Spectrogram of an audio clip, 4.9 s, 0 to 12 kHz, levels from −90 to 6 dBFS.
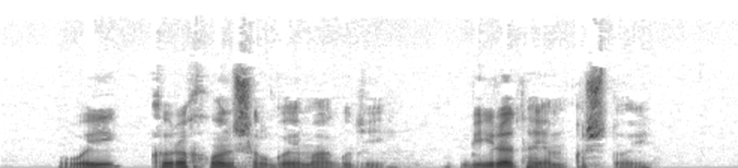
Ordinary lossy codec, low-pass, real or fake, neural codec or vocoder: AAC, 64 kbps; 10.8 kHz; real; none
